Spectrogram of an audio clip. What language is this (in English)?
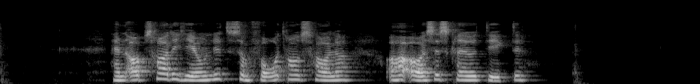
Danish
